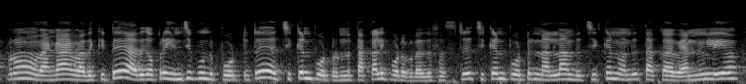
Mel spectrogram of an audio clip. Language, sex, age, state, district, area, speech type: Tamil, female, 30-45, Tamil Nadu, Tiruvannamalai, urban, spontaneous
